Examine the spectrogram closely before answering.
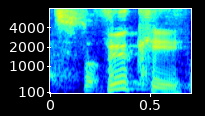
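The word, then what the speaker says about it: Fucke: Yeah, so a Swedish village, I'm going to have to pronounce this correctly, Fuke? Right. Fuke.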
